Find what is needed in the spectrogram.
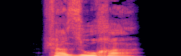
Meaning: tempter
- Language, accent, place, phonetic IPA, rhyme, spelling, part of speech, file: German, Germany, Berlin, [fɛɐ̯ˈzuːxɐ], -uːxɐ, Versucher, noun, De-Versucher.ogg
